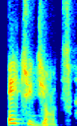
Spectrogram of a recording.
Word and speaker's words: étudiant: étudiant and you have étudiante. So you can say, je suis étudiante. For a female, je suis étudiante. But for a male, the T is silent. Je suis étudiant.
